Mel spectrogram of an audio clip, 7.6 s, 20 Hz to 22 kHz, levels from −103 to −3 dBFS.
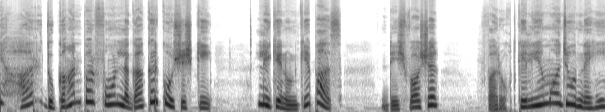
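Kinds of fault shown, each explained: Sample clock jitter: the converter's timing wanders by roughly a couple of microseconds, so each sample lands slightly off time. Across this speech the resulting error sits around 40 dB below the signal, a faint hiss that thickens on loud, bright passages and disappears in pauses.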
